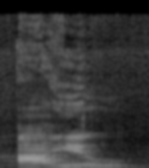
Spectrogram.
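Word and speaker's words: aisle: eyes 이렇게 읽을까? eyes? 제일 많이 대답하는 게 eyes 이거든요. 그런데 S 발음이 안 납니다. I'll 그냥 이렇게 발음해요.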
